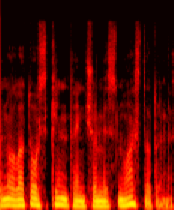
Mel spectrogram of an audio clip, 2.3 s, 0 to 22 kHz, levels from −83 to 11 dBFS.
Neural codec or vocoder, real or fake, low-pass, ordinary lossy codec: codec, 44.1 kHz, 7.8 kbps, DAC; fake; 14.4 kHz; AAC, 96 kbps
